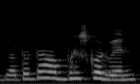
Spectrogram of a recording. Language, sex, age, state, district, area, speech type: Bengali, female, 30-45, West Bengal, Uttar Dinajpur, urban, spontaneous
